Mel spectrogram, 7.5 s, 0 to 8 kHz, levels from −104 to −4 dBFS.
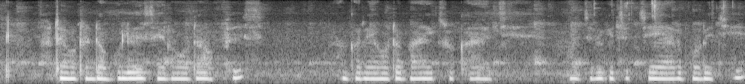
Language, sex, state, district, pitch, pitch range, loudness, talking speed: Odia, female, Odisha, Nuapada, 210 Hz, 205-225 Hz, -17 LUFS, 110 wpm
